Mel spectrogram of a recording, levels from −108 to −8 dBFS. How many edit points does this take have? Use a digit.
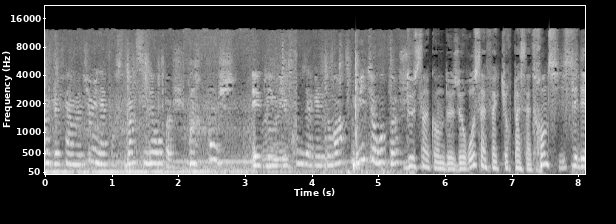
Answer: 4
